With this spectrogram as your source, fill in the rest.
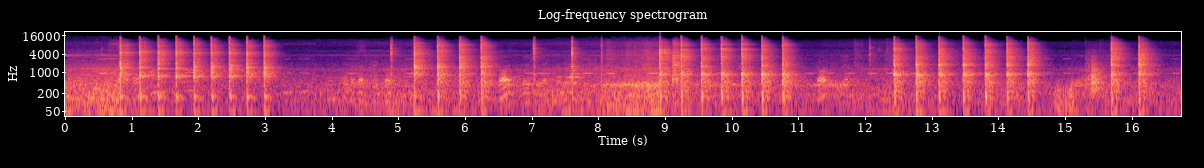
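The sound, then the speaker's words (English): Sharp hammer blows tap a size 54 titanium hemispherical hip socket, with holes for screws, into place during hip replacement surgery, landing in quick bursts of several strikes separated by short pauses, with faint murmuring underneath. “So this is a titanium socket, it's a hemisphere.”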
